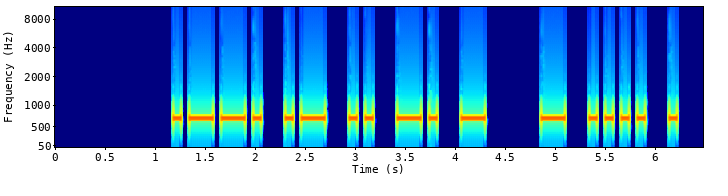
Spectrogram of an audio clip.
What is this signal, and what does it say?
Morse code, heard as a keyed tone, about 14 wpm, 700 Hz. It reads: PAINT THE
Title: Sentences from Top 1000 Words - Review Part 6 - 15wpm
